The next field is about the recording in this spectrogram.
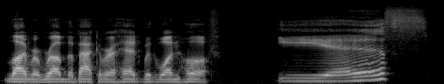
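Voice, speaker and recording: A man's voice: medium pitch, level tone, normal speed, sharp tone, smooth. A man reading scripted dramatic narration as a story narrator.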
